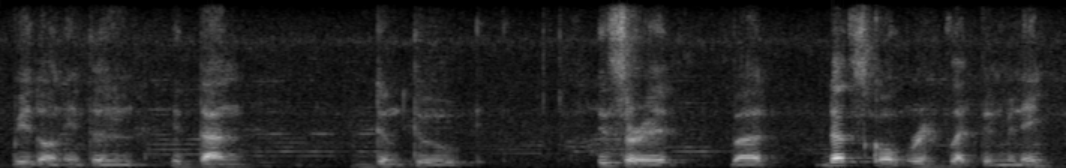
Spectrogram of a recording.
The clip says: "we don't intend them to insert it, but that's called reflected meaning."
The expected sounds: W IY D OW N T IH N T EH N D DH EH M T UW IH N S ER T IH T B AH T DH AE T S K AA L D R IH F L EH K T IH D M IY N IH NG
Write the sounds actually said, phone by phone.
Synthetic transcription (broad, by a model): W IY D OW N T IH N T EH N D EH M T UW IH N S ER IH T B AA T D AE T S K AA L R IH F L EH K T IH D M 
